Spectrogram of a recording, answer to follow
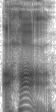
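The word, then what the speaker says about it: Ajaw: your registration is complete you don't say the J so it's aha oh aha it all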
